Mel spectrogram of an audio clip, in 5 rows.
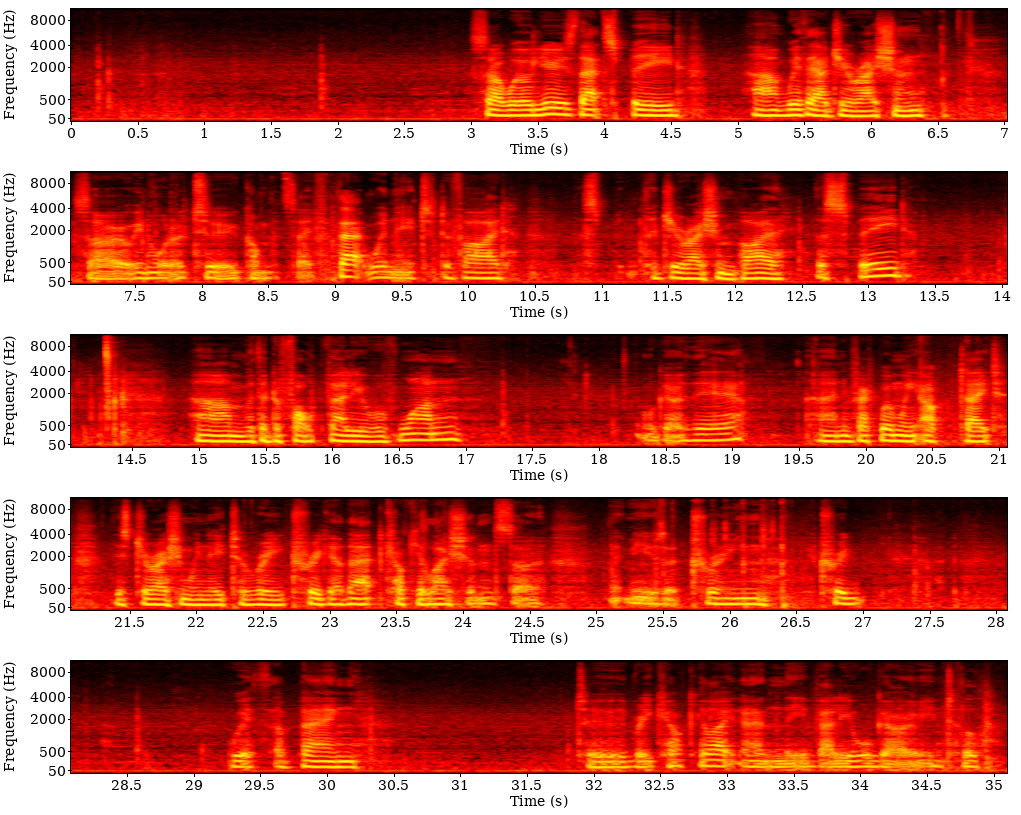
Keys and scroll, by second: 20.7 BackSpace.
